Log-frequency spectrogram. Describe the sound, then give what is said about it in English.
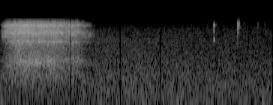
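A deep breath drawn in during a calming relaxation exercise: one long, loud, airy rush lasting about a second, then near silence broken by two brief faint clicks. “So let's take a few deep breaths and just try not to think too much. Just breathe in, breathe out.”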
